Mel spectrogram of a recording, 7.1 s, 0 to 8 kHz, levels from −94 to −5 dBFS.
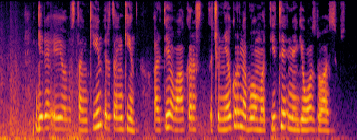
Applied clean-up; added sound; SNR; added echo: none; Thunder / Rain; 16 dB; none.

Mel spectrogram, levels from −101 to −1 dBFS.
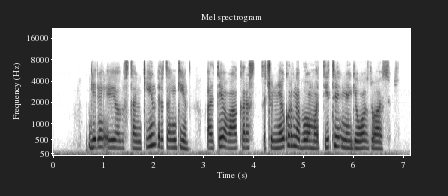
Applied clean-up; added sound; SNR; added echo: neural diffusion model UNIVERSE++.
